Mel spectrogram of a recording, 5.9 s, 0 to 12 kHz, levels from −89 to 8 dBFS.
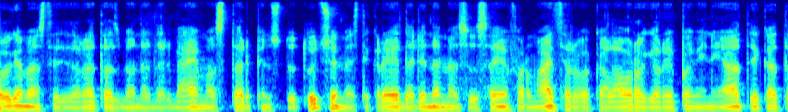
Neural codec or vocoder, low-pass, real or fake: none; 10.8 kHz; real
